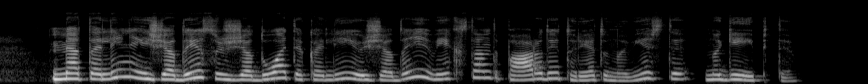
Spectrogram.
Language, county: Lithuanian, Panevėžys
